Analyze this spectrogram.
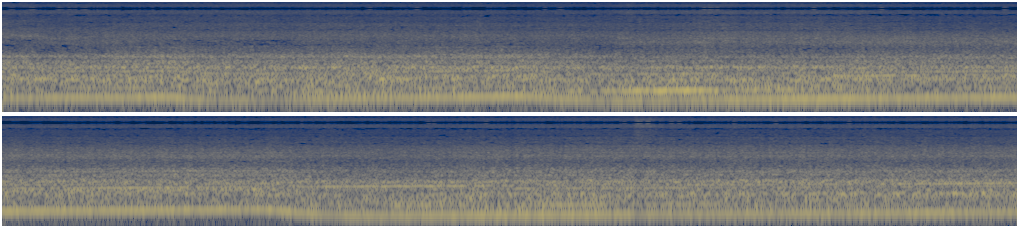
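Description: A city bus's rear-mounted six-cylinder diesel engine drones, heard from inside the bus, and its pitch shifts partway through.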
